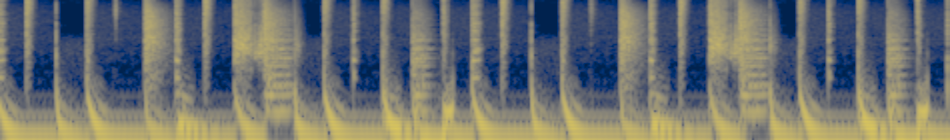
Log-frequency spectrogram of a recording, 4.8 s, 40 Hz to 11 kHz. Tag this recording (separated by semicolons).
101bpm; beat; boss; cheap; distortion; drum; drum-loop; drums; engineering; eq10; equalizer; loop; machine; md2; Monday; mxr; operator; percussion-loop; PO-12; pocket; rhythm; teenage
